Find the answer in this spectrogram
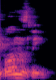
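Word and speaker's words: Bonsly: sense I suppose but I say bonsley it feels like a logical pronunciation I like it because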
